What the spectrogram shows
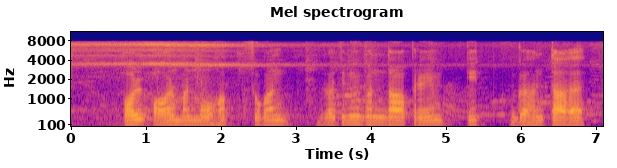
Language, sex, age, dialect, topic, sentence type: Hindi, male, 56-60, Garhwali, agriculture, statement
